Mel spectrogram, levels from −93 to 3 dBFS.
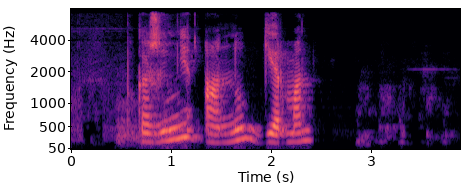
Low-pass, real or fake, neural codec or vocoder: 7.2 kHz; real; none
